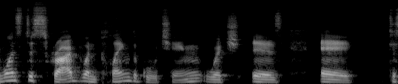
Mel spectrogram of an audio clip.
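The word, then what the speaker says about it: guqin: and you also mentioned this earlier with the guing the the seven string Chinese instrument I'm curious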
